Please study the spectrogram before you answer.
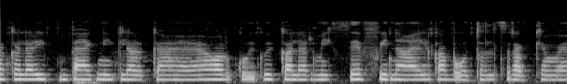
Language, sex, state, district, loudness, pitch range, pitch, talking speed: Hindi, female, Haryana, Charkhi Dadri, -17 LUFS, 220-230 Hz, 225 Hz, 170 wpm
